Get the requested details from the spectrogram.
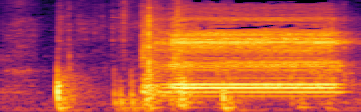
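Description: A harsh, loud game show buzzer blares for about a second in one steady, flat tone, preceded by a couple of quick knocks or clicks, with no one talking.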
